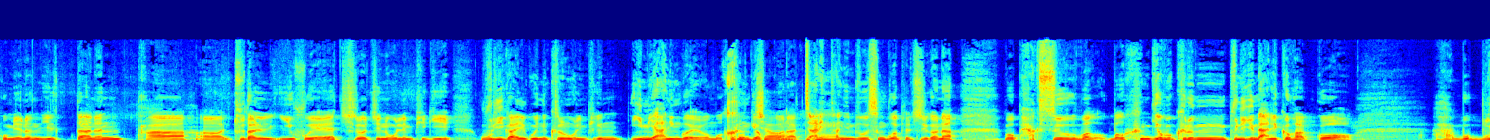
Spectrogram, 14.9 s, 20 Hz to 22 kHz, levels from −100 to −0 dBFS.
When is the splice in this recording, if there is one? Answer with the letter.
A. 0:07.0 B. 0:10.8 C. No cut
C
